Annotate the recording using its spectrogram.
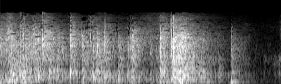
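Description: Plastic bag of shredded cheese crinkling and crackling as a hand rummages in it and shakes it out. The crinkling is loudest just past the middle and stops shortly before the end.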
